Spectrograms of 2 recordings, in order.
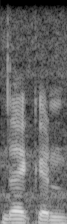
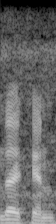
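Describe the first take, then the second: No difference in how they are said.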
